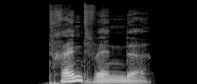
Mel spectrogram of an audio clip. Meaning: turnaround (in the economy)
- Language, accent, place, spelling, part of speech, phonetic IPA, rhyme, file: German, Germany, Berlin, Trendwende, noun, [ˈtʁɛntˌvɛndə], -ɛntvɛndə, De-Trendwende.ogg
